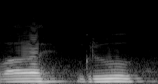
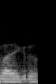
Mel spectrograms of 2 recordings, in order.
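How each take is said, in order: First: There is a pause in the middle of the word. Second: The word is said straight through without pause.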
